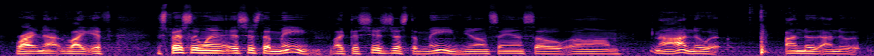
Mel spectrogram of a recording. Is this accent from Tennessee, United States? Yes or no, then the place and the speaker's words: yes; Memphis, Tennessee, United States; also born or lived in New York; now in Atlanta, United States; I'm from Memphis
